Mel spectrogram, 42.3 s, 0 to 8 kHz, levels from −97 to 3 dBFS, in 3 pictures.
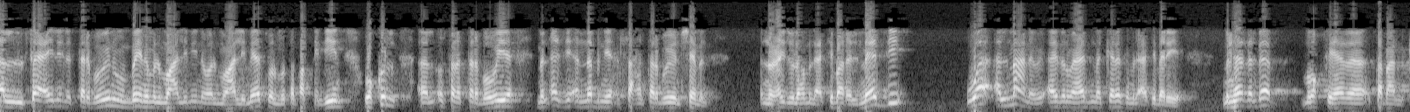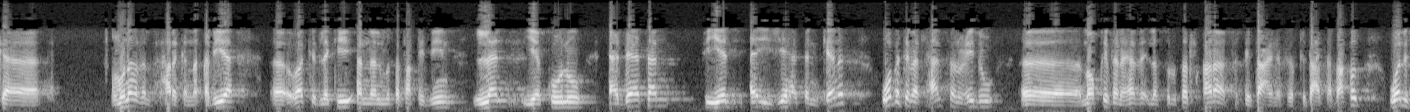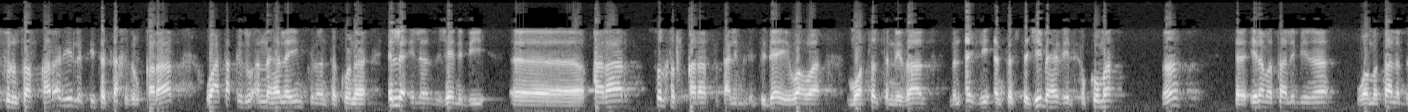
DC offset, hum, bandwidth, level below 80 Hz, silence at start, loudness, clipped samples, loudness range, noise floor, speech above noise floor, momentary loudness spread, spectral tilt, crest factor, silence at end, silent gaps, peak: under 0.1%; none; 8 kHz; -52 dBFS; 0 s; -13 LUFS; 0.3%; 2 LU; -55 dBFS; 42 dB; 7 LU; -5 dB/octave; 12 dB; 0 s; none; 0 dBFS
